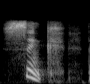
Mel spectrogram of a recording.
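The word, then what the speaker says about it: Cync: under the name Sync. That's spelled with a C, C-Y-N-C.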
